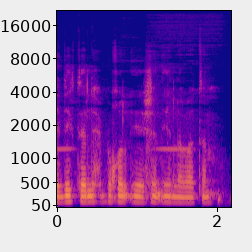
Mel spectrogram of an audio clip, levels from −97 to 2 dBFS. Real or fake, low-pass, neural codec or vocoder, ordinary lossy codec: real; none; none; none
